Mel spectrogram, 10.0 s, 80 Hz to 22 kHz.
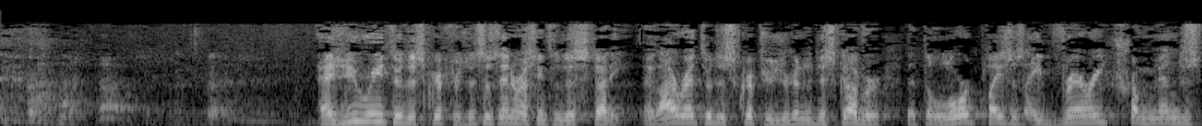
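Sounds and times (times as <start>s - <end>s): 
audience members coughing: 0.0s - 2.4s
speech: 2.6s - 10.0s.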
